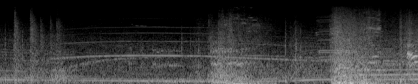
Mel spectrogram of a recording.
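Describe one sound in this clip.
A car lands hard with a thud after a jump.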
